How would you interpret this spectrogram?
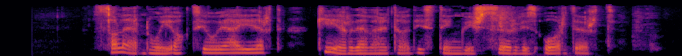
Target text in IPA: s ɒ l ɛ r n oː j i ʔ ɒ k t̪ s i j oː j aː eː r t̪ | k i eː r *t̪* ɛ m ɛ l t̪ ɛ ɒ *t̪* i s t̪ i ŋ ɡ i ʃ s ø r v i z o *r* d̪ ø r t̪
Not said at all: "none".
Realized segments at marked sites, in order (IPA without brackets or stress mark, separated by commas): d̪, d̪, r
